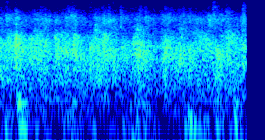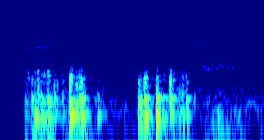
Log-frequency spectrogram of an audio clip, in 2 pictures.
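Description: A crowd applauds steadily, a dense wash of clapping that stops abruptly after a couple of seconds. A short silence follows, then a few scattered low, muffled bursts.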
